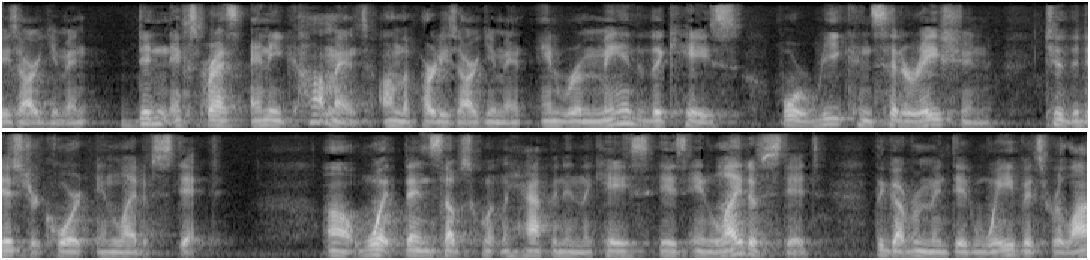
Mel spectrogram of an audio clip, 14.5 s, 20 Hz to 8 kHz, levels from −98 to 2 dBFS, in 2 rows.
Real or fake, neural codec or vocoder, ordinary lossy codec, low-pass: real; none; AAC, 32 kbps; 7.2 kHz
